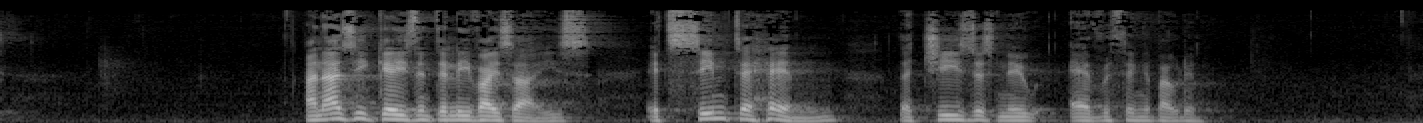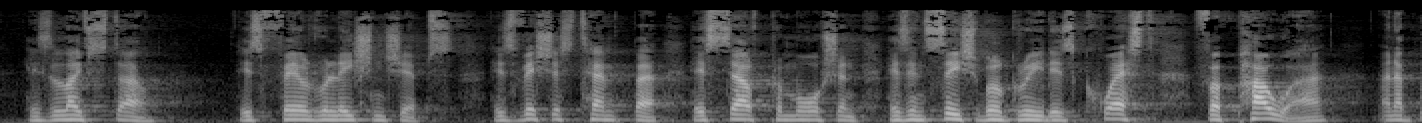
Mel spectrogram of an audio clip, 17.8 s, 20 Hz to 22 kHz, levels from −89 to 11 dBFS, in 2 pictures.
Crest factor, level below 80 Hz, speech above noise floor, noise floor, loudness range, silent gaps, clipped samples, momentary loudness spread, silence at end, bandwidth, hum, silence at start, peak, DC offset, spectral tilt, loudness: 24 dB; -62 dBFS; 42 dB; -66 dBFS; 10 LU; none; under 0.1%; 14 LU; 0 s; 15.5 kHz; none; 1.9 s; 0 dBFS; under 0.1%; -4 dB/octave; -24 LUFS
